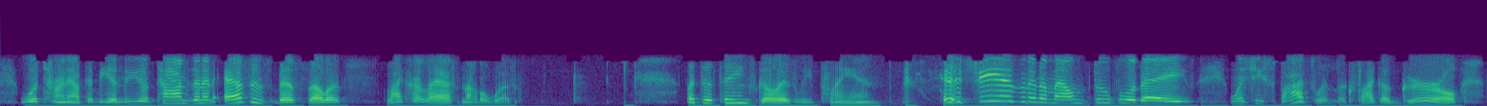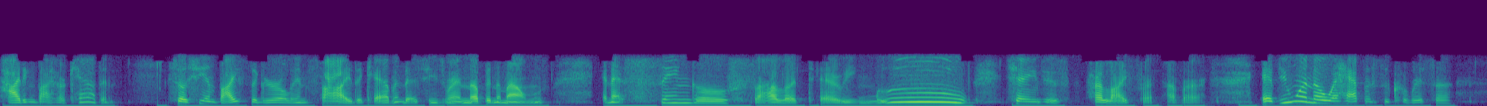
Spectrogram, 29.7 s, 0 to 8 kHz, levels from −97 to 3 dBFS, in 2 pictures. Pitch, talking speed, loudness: 245 Hz, 155 wpm, -27 LUFS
